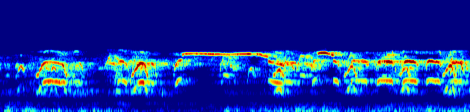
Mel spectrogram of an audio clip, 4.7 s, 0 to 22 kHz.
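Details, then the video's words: Seagull chicks at day 13, two remaining, growing fast and learning to visit a food tray by themselves: continuous overlapping high whistled peeping with rising and falling notes over low background rumble. "seagull chicks, day 13 update"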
